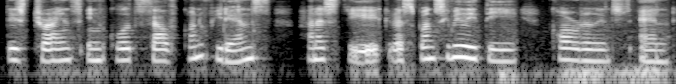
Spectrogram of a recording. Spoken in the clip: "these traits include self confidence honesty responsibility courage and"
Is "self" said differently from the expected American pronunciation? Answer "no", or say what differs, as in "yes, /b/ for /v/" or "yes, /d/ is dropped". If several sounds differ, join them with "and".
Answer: no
